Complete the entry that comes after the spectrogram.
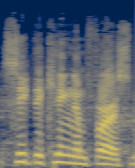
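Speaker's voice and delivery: ordinary talk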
